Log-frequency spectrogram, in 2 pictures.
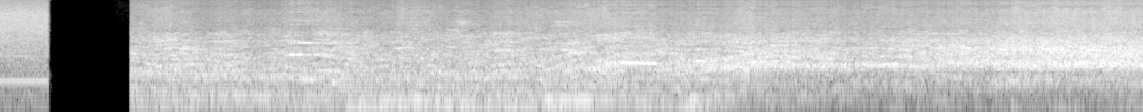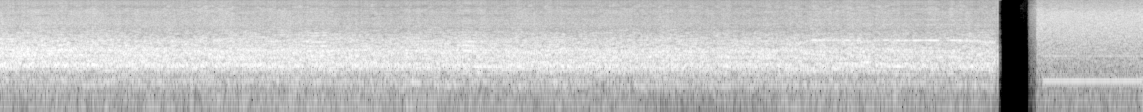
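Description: A large crowd cheers and shouts loudly in an echoing hall.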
